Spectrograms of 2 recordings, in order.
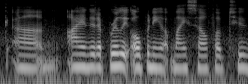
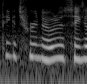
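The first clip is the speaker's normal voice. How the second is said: mock high voice; 8 semitones higher than usual. Retold friend thanking her.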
